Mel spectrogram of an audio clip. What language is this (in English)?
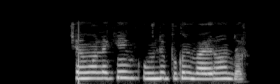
Uzbek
